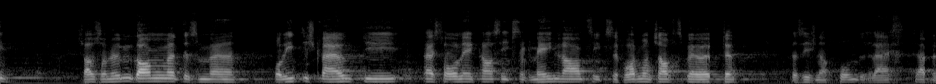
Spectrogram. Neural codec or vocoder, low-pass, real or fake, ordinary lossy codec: codec, 44.1 kHz, 2.6 kbps, SNAC; 14.4 kHz; fake; MP3, 64 kbps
